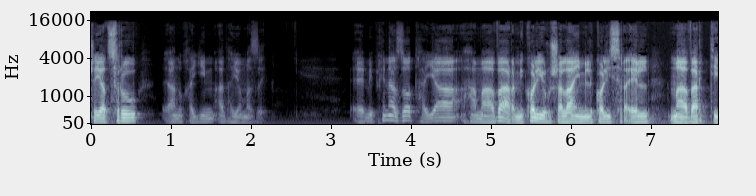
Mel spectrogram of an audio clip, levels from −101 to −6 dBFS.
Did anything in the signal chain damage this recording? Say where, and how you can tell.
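Yes. A gain stage, most likely in the driver or buffer processing, moves the level in unsmoothed 2 dB jumps, producing zipper noise. From 0.46 to 0.8 s the speech drops by about 15 dB in rapid steps, roughly twenty a second, heard as a brief zipping rasp. From 4.32 to 5.58 s it rises by about 15 dB in slower steps, around seven a second, heard as distinct ticks. Each instant jump puts a small discontinuity in the waveform.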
